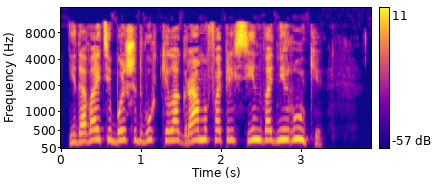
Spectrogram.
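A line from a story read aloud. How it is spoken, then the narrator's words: Tense crowd shouting. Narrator (Russian): Все покупатели были в страшном напряжении и кричали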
